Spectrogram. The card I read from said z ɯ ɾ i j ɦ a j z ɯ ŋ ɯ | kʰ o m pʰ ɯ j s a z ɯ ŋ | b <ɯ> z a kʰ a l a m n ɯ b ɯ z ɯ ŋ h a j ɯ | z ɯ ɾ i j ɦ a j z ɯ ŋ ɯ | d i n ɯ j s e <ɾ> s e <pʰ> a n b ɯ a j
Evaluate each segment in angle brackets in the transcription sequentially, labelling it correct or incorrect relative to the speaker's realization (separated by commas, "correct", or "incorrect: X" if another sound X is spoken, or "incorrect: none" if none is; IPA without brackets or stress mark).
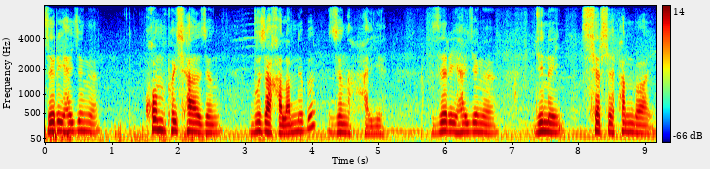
incorrect: u, correct, correct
